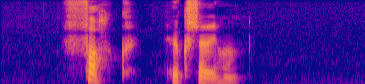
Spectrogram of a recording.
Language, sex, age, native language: Icelandic, female, 30-39, Icelandic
